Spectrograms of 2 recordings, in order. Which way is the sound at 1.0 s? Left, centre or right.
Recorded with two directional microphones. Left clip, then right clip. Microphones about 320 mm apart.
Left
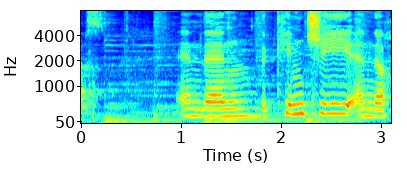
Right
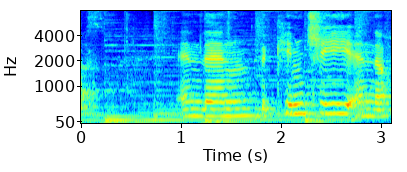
Centre.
